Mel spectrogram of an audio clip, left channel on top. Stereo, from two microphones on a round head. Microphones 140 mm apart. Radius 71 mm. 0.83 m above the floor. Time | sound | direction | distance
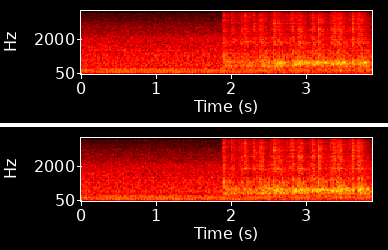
1.9 | cutlery clinking | 20° right (ahead or behind) | 4 m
